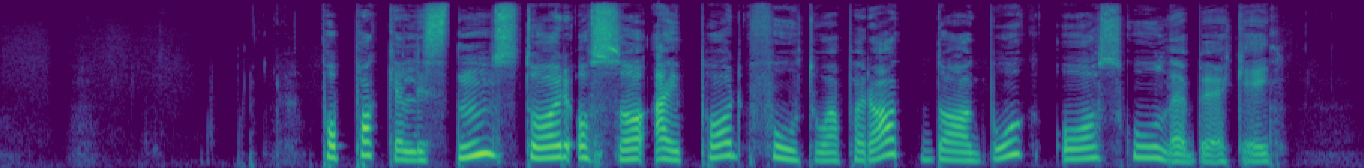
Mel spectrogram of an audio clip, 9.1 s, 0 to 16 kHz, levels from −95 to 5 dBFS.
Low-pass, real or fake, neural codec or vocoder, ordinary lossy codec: 14.4 kHz; real; none; AAC, 64 kbps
